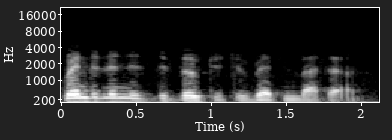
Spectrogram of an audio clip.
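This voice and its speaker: An actor playing a witty, self-indulgent young Victorian gentleman with an upper-class English accent, arch and languid, in 1960s British radio comedy style. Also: mid-range voice, lively intonation, brisk, breathy edge, phone-quality sound. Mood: mock indignant. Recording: thin, band-limited old radio recording.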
